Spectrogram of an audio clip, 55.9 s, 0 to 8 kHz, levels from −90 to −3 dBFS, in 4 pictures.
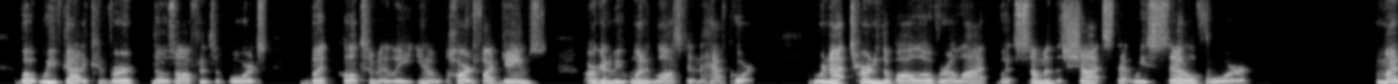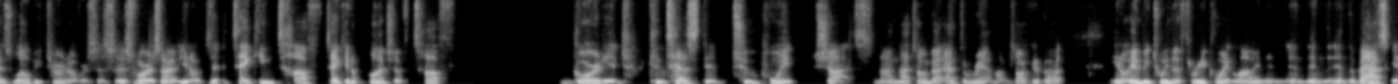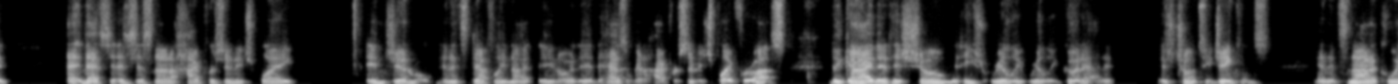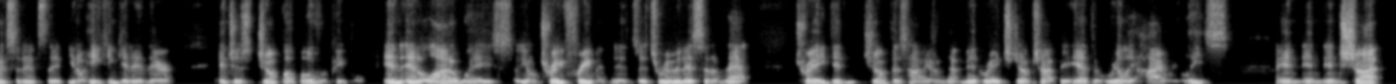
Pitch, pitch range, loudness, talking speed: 120 Hz, 115-130 Hz, -25 LUFS, 195 wpm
